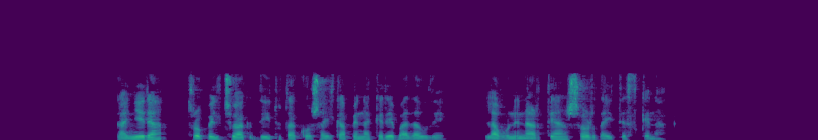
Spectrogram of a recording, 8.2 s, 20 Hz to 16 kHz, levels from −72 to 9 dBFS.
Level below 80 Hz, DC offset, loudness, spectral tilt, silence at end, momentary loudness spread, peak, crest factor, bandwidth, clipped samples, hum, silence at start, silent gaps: -74 dBFS; under 0.1%; -28 LUFS; -3 dB/octave; 1.55 s; 11 LU; -8 dBFS; 22 dB; 8 kHz; under 0.1%; none; 1.2 s; 1.71-1.88 s, 4.49-4.85 s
